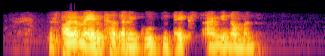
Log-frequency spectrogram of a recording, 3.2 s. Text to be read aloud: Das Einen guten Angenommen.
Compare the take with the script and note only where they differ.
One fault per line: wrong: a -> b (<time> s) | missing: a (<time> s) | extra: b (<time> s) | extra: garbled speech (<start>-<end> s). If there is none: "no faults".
extra: Parlament hat (0.6 s)
extra: Text (1.7 s)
